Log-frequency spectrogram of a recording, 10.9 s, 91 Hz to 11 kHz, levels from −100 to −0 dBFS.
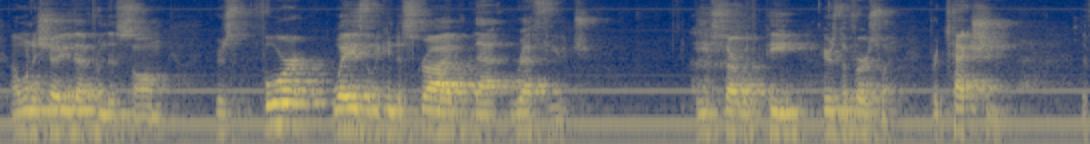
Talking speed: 155 wpm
